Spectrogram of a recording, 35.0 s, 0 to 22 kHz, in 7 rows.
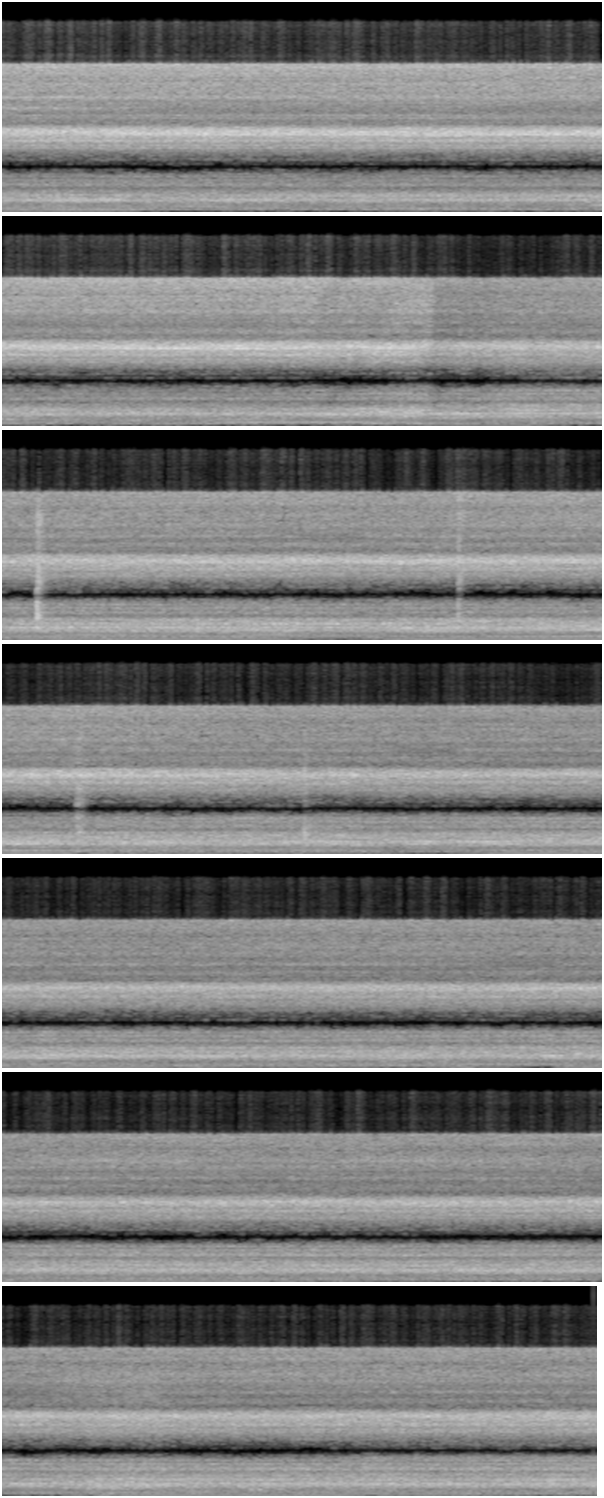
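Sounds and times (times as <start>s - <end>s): machine hum and whir: 0.0s - 34.9s
low machine drone: 8.0s - 29.4s.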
